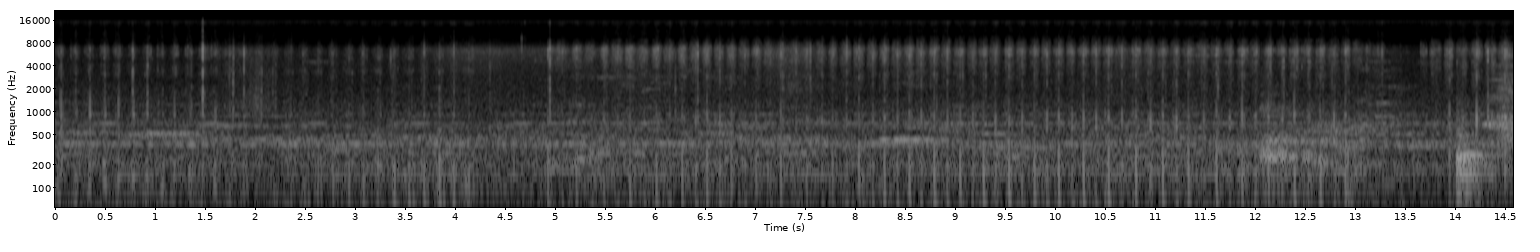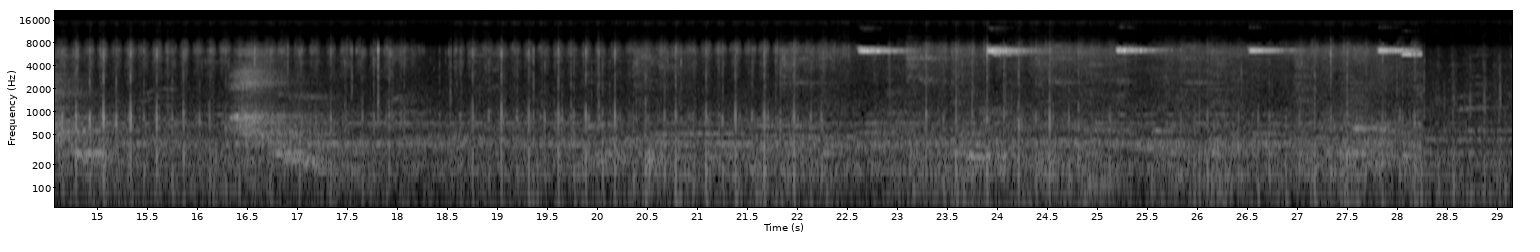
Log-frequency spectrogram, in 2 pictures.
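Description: Coloured pencil scratching over paper laid on a leaf: quick, light back-and-forth shading strokes making a leaf rubbing. Near the end, five short high-pitched tones, a little over a second apart, are the loudest sound.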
